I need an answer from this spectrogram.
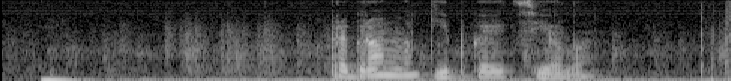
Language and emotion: Russian, neutral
